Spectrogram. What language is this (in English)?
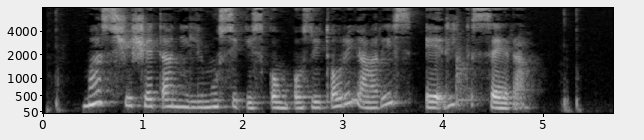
Georgian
